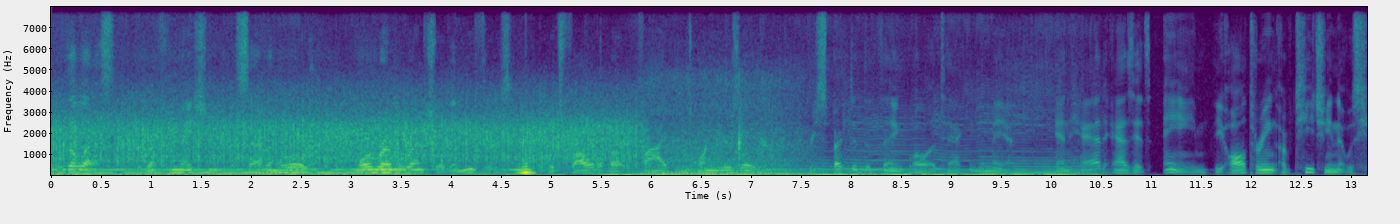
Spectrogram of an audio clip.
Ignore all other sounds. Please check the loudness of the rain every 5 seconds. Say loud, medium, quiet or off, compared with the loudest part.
loud, loud, off.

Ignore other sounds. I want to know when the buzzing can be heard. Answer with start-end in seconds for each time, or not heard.
0.0-10.6.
